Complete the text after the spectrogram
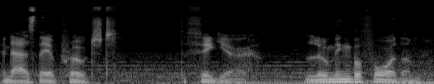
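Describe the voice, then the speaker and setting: A man's voice: low-pitched, steady tone, measured pace. A man narrating an adventure serial in a dramatic, old-time style, melodramatic and suspenseful. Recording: prominent music behind the voice.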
